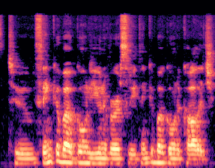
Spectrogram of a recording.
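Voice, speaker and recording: Here a man speaks with an Irish accent. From Ireland, rural Roscommon (Midlands). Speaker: photographer and educator. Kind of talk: interview. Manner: hesitant, many fillers.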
